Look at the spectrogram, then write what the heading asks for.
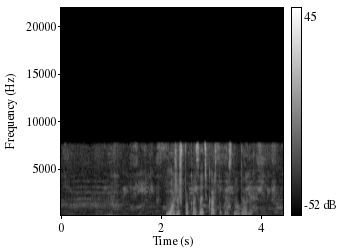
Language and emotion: Russian, neutral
